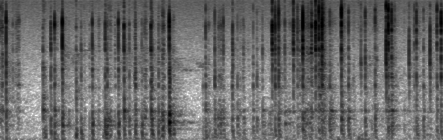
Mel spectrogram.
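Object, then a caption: Small cardboard gift box. Long black acrylic nails tap quickly across the faces and edges of a small, closed, hollow white cardboard gift box tied with a ribbon. The taps are short, dry, hollow clicks centered in the midrange, coming in a rapid, uneven patter with a brief pause just before the two-second mark before resuming.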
